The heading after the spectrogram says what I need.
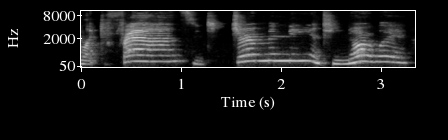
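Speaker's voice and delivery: ordinary delivery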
